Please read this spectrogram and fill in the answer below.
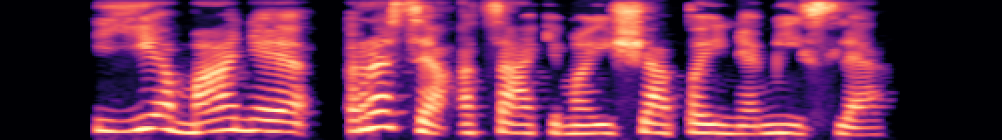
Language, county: Lithuanian, Klaipėda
